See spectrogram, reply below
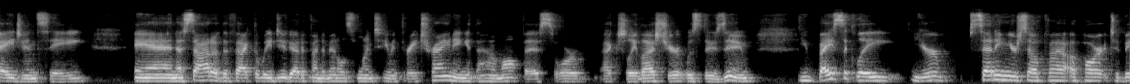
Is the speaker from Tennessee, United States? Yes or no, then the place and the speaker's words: no; Sherwood, Arkansas, United States; also born or lived in Searcy, Arkansas; I grew up in Sherwood, so I've lived in Arkansas pretty much most all my life.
